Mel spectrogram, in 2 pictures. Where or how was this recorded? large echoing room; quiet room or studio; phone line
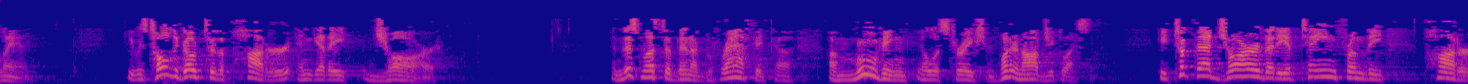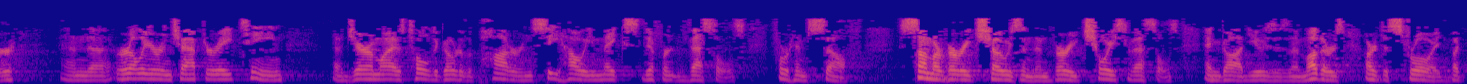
large echoing room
